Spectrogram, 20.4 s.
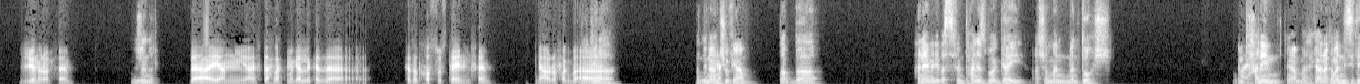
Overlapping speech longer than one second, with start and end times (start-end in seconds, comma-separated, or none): none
